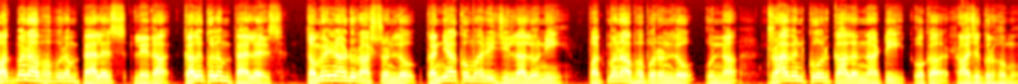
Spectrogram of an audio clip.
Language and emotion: Telugu, neutral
